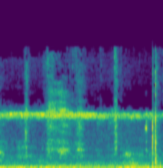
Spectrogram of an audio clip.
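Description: Outdoor insect chorus, crickets or similar, keeping up a steady high-pitched trill, with a few faint clicks.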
